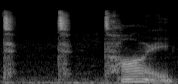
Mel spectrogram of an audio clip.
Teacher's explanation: Chữ t bật lưỡi giữa hai răng.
